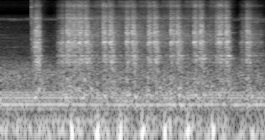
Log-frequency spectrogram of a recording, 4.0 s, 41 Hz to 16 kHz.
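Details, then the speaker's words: 2001 Honda Foreman 450 ATV with electrical issues, battery about 9–10 volts while cranking; uneven rasping starter bursts about three a second, never fires; spins but won't start, original issue is no spark. "So, the original issue with this machine is that it has no spark."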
